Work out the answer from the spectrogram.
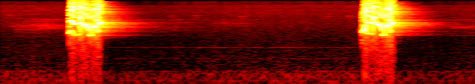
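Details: Two harsh, piercing squawks from a lovebird, each lasting about a quarter second and about two seconds apart, used to provoke other lovebirds to sing; faint low hum in the background.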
